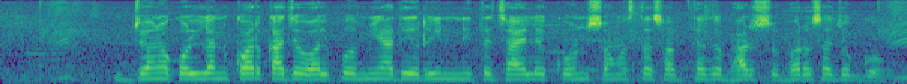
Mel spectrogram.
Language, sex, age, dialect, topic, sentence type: Bengali, male, 18-24, Northern/Varendri, banking, question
